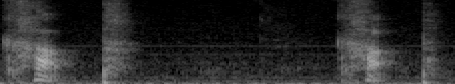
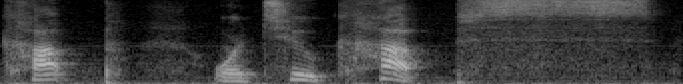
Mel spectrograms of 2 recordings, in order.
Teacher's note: if you add an S to the word cup to make it plural the S you add also remains unvoiced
